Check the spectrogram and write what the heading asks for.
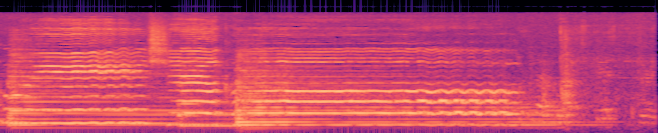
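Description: A woman singing an Italian song unaccompanied, holding long notes with vibrato. The song ends about five seconds in.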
